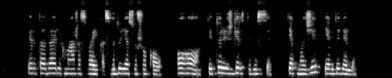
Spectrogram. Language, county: Lithuanian, Klaipėda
